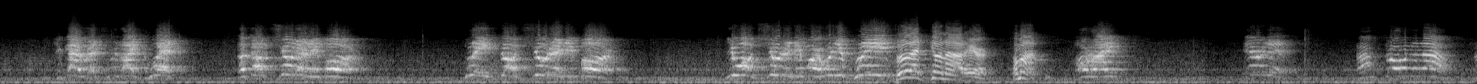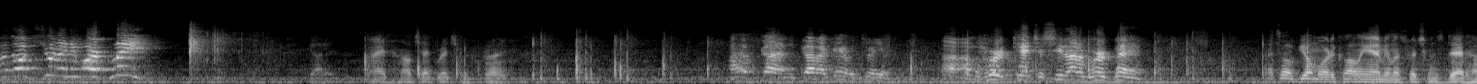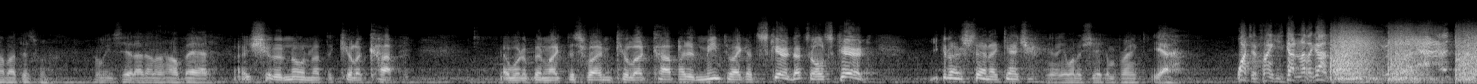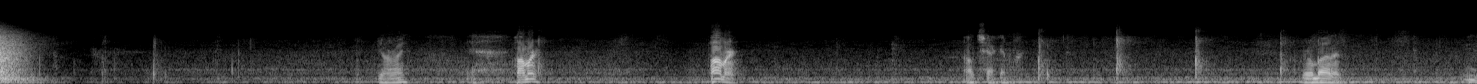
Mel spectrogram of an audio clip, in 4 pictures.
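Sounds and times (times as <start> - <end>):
footsteps on hard surface: 18.4 - 22.1, 26.3 - 27.6
burst of gunfire: 42.8 - 44.8.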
